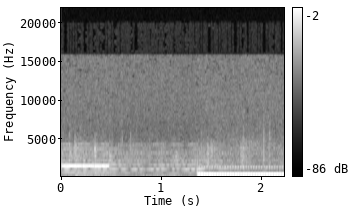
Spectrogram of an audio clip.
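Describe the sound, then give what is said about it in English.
A telephone dial tone on a newly installed phone line at a customer's house, a steady, unbroken electronic hum that starts abruptly partway through and holds loud to the end, after a quieter stretch of faint tonal sounds. “Take that house there, and that wire, designed to last a lifetime, and that dial tone.”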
